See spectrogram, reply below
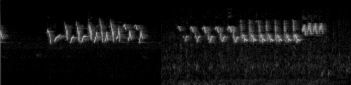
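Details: Two long, rapid twittering phrases from an American goldfinch singing in nature, high and sparkling, the second rising into a buzzier, brighter trill at its end. The background stays clean.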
